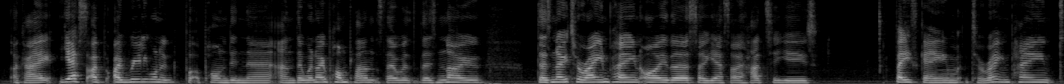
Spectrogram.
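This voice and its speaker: A woman with a British accent talks at a moderate pace in a medium pitch. Her intonation is monotone and flat, and the recording is very clean with a silent background. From England, near countryside. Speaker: gaming YouTuber. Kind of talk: casual voice-over commentary. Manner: casual, hesitant with fillers.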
